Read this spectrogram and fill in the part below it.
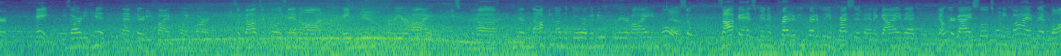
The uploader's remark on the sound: LIVE FROM NHL ALL-STAR WEEKEND. Live in Florida for NHL All-Star weekend.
